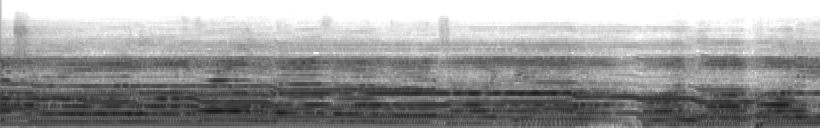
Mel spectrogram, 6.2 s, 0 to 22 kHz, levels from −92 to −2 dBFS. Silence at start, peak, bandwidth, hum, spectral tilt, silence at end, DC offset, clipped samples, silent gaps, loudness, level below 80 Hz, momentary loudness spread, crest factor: 0 s; -6 dBFS; 9.6 kHz; none; -6 dB/octave; 0 s; under 0.1%; under 0.1%; none; -18 LUFS; -54 dBFS; 3 LU; 12 dB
